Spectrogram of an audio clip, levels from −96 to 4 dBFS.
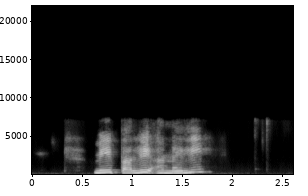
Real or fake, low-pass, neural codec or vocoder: fake; 7.2 kHz; codec, 16 kHz, 2 kbps, X-Codec, HuBERT features, trained on general audio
